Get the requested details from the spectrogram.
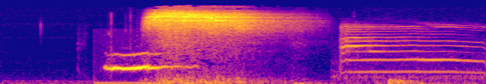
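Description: animal, cat meowing

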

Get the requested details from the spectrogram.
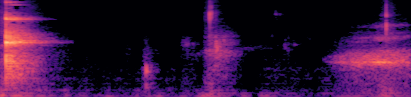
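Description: household object, glasses clinking

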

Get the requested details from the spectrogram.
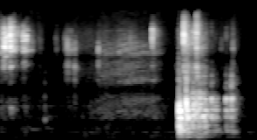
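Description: household object, dice being rolled

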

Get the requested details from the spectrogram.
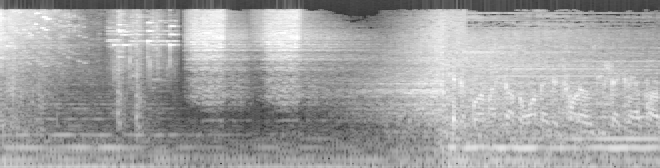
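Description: impact, glass shattering

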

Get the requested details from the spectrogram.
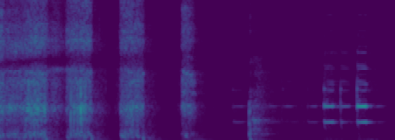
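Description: signal or alarm, timer alarm going off

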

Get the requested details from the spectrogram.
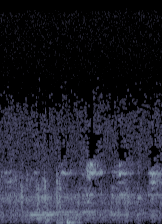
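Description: vehicle, train running on rails

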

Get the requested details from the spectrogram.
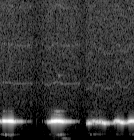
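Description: human body sound, person whistling

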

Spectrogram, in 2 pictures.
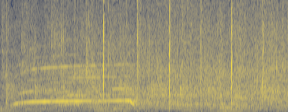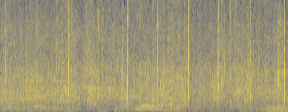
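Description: crowd, applause and clapping

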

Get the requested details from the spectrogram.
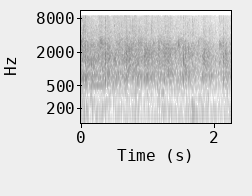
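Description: crowd, audience applause

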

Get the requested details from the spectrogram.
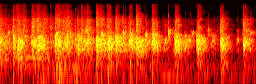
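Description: crowd, audience clapping

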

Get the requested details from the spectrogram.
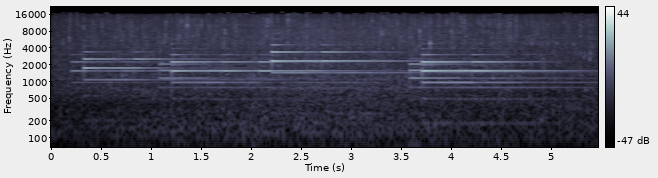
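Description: signal or alarm, phone alarm tone

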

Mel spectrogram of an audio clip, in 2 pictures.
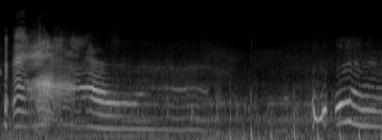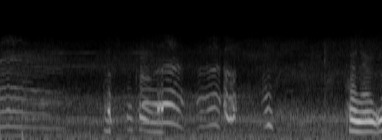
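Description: human body sound, toddler crying

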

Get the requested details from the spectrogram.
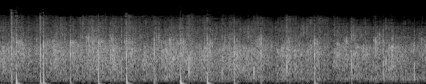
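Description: crowd, audience round of applause

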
